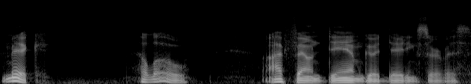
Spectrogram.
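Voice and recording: Putting on a character voice, a man speaks slowly at a low pitch with vocal fry and lively intonation.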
